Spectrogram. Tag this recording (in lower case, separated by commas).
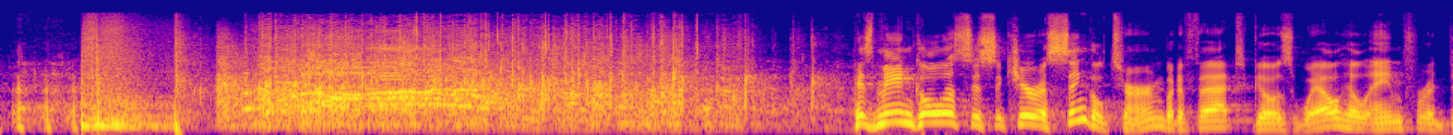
drum, snare drum, rimshot, percussion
